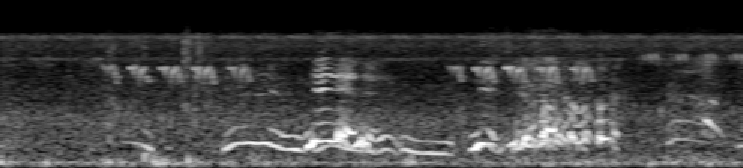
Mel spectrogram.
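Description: Young women's voices exclaiming and chattering in short bursts, loudest in the middle, over insects chirping in brief repeated trills.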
